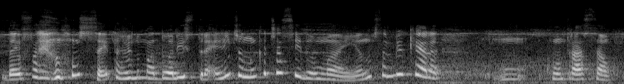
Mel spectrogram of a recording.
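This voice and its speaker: A young Brazilian woman vlogger telling a personal story to camera, animated and emotional, often laughing and acting out what people said. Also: high voice, fast, slight background noise. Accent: Brazilian Portuguese. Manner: animated, emotional retelling with laughs and dramatic quotes.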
